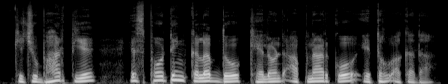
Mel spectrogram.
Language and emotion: Santali, neutral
